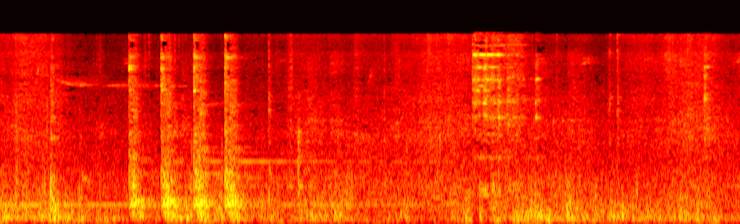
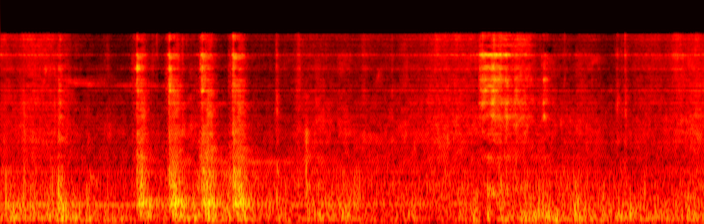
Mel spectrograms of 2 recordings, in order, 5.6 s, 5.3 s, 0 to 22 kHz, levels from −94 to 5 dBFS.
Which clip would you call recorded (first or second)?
first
